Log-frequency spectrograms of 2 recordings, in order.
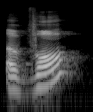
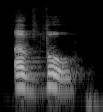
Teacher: The circumflex is going to make that o sound a little bit more closed now like in the word hope.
